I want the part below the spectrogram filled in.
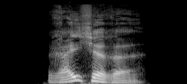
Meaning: inflection of reich: 1. strong/mixed nominative/accusative feminine singular comparative degree 2. strong nominative/accusative plural comparative degree
- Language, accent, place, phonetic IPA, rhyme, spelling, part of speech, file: German, Germany, Berlin, [ˈʁaɪ̯çəʁə], -aɪ̯çəʁə, reichere, adjective / verb, De-reichere.ogg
